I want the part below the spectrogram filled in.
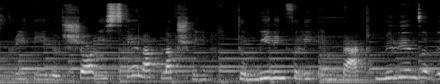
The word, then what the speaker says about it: LXME: And her most recent venture and passion is Lakshmi, which is spelled as LXME.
